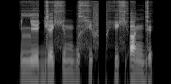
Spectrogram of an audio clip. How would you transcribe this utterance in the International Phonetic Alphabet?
lʲ e ɡʲ ɛ ç ɨ m b ə x i f pʰ i ç ʔ a ŋ ɡ ɪ

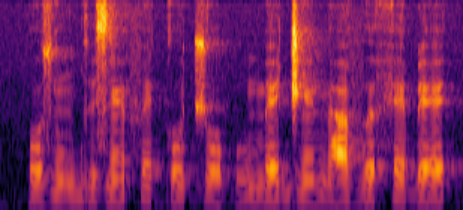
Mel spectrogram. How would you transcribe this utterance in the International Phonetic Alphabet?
o˧ z ũ˨ ɡ͡b ɨ˦ z ɛ̃˧ f ɛ˨ k o˧ t͡ʃ o˦˨ p u˨˦ m ɛ˧ d͡ʒ ɛ̃˧ n a˨ v ə˦ h ɛ˧ ɓ ɛ˦

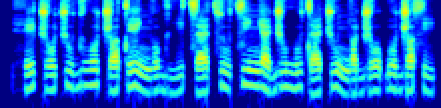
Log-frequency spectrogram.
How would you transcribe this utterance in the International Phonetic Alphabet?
h e˩˧ t͡ʃ o˩˧ t͡ʃ u˥˨ dʱ o˥ t͡ʃ ɒ˩˧ t e˧˥˧ ɲ o˩˧ ɡʱ i˩˧ t͡s æ˩˧ t͡s u˥˨ t͡s i˥ ɲ æ˥˨ d͡ʒ u˥ ɦ u˧˥˧ t æ˩˧ t͡ʃ u˧˥˧ ɲ ɒ˩˧ d͡ʒ o˧˥˧ ɓ o˥ d͡ʒ ɒ˥ s i˥˨

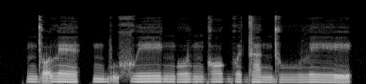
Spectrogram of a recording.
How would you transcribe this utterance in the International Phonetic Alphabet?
n d ɔ̰ l ɛ | m b ṵ xʷ eː ŋ o l ŋ ɡ ɔ ɡʷ ɛ d a n d uː l eː

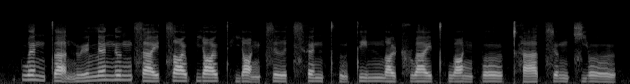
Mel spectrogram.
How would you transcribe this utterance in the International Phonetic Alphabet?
p w ə˥˩ n t̪ a̰˨˩ n ɻ ɻ̩˦ l ə˥ n ʊ˥ ŋ s a˧˥ ɪ̯ t͡s ɑ˥ ʊ̯ p j ɑ˥ ʊ̯ t̪ʰ j ɑ̰˨˩ ŋ t͡s ɹ̩˧˥ t͡sʰ ə˥˩ n t̪ʰ ṵ˨˩ t̪ i˥ n n̪ ɑ˨ ʊ̯ ʈ͡ʂ w a˥ ɪ̯ t̪ʰ w ɑ˥˩ ŋ p o˥ ʊ̯ kʰ ä˧˥ t͡s ʊ˥˧ ŋ t͡ɕ j o˥˩ ʊ̯

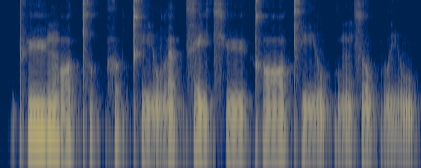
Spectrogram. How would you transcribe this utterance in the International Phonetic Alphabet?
pʰ yː˥ ŋ ɔː˨˥ t̚ t̪ʰ ʊ˥ k̚ h ʊ˧ k̚ t̪ʰ iː˨˩ w l ɐ˧ t̚ s e˨˧ j t͡sʰ yː˨ kʰ ɔː˨˧ t̪ʰ iː˨˩ w kʷ ɐ˨˩ ŋ s o˨ w kʷ iː˨˩ w

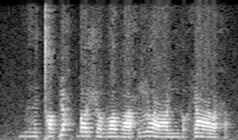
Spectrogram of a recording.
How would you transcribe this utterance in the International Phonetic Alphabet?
bʱ ɜ ǀ ɒ ɓ ɪ ħ ɓ ɒ ʃ ɒ v ɒ v ɑ ħ ɮ ɔ ʕ ɔ ɲ ɔ h ɪ ʕ ɔ ħ

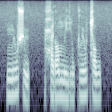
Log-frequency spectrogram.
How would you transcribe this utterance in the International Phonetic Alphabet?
m ʉ w ʃ ʉ | ħ e ɾ ɔ m i j i w k l ʉ w c ɔ w

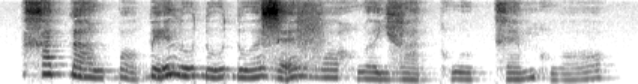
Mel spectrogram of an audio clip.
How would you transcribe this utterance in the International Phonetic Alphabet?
x a˦˥ t̚ ɗ a˨˩ w ɓ ɔ˧˩ ɓ ḛ˧˥ l u˨˦ ɗ u˨˦ ɗ u˨˦ ə̯ z ɛ̰˧˥ v ɔ˧ h w ə˨˩ j v a˨˩ t̚ h w u˨˩ k̚ x ɛ˨˦ m h w ɔ˨˦

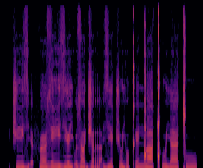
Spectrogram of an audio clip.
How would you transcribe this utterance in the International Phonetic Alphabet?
t͡ʃ iː zʲ æ̰ f œ z iː zʲ œ j ṵ z ʌ d͡ʒ ʌ r a̰ zʲ ɛ t͡ʃ u j o kʼ e ŋ͡ǃ a ǃʰ u j æ ǀ u

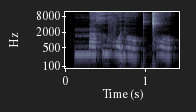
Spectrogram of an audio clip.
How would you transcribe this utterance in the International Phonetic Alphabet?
mː a˥ x ɯ˥ v ɔ˥˧ ɾʲ ɔ˥˧ | ɡ͡ǀ ɔ˥˧

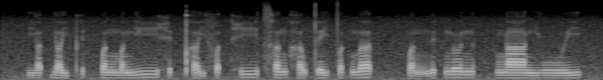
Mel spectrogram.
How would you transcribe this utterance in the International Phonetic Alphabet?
j ɐ˨˥ t̚ j ɐ˨˥ j pʰ ɪ˧ k̚ p ɐ˨ ŋ m ɐ˨˧ ŋ j iː˧ h ɪ˨˥ k̚ pʰ ɐ˨˥ j f ɐ˨˥ t̚ h iː˥ t͡sʰ ɐ˥ ŋ h ɐ˧ w t̪ e˧ j t̪ ɐ˧ k̚ n̪ ɐ˥ t̚ | p ɐ˨˩ ŋ n̪ ɪ˥ k̚ n̪ ɵ˥ n | ŋ aː˧ ŋ j uː˨˧ j

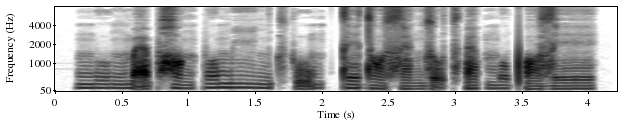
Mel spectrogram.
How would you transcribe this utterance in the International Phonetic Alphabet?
m uː˨ ŋ m æ̰˨˦ p χ ɒ˨ ŋ p o˦ m iː˦˨ ŋ t͡sʼ ṵ˦˨ m tː e˧ d ɒ˨ s æ˧ ŋ z o̰˧ t͡sʼ æ˦ p m o˦ pʼ ɒ˧ z eː˦

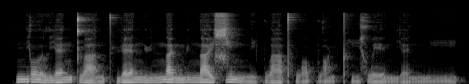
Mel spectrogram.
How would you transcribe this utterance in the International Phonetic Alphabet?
n̪ j o˥˩ ʊ̯ l j ɛ˥ n t̪ w a˨˩ n pʰ ɥ ɛ˥ n̪ y˧˥ n n̪ a˧ ɪ̯ m y˥˧ n̪ a˥˧ ɪ̯ ɕ i˥˩ n n̪ i˨˩ p w ä˧˥ pʰ w ɔ˧˥ p w ɑ˨˩ ŋ pʰ i˥ x w e˥˩ ɪ̯ n̪ j ɛ˨˩ n m i˧˥

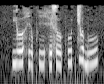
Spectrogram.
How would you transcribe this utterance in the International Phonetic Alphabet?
j ɤː˧˥ h i˩˧ ə̯ pʰ iː˧ h e˧˥ s ɤː˧ pʰ uː˧˥ t̚ t͡ɕ u˥˨ ə̯ b uː˧˥

